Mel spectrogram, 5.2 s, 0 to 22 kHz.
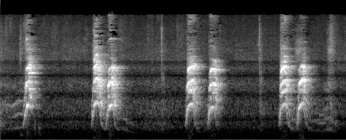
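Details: A 3.8 kg Standard Poodle puppy, born 1 July and filmed 5 September, barks in quick doubled pairs, a sharp high yap followed at once by a second, with a pair about every 1.4 seconds.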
